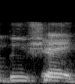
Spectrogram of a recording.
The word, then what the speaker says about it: Boucher: And then also, is it Boucher? Is that the right pronunciation? – Yeah, yes, just like Bobby Boucher.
